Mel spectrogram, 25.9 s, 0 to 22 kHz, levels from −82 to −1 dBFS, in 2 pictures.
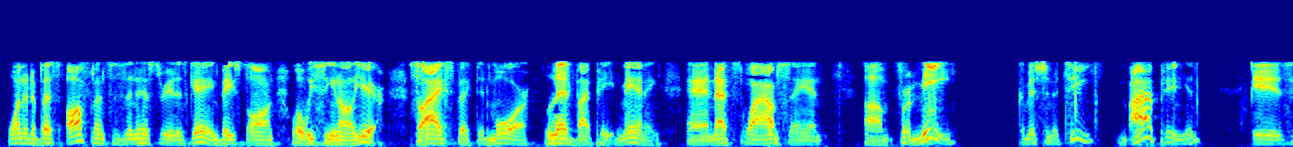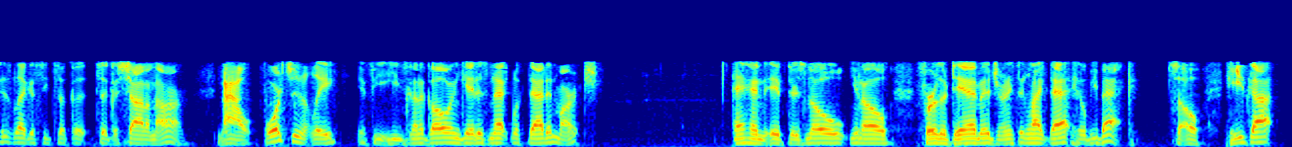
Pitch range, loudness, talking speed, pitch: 110-125 Hz, -24 LUFS, 190 wpm, 120 Hz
